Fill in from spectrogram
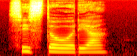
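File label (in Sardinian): "s'istòria", female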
